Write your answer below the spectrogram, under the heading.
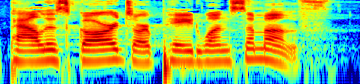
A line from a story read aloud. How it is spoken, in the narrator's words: the captain replied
